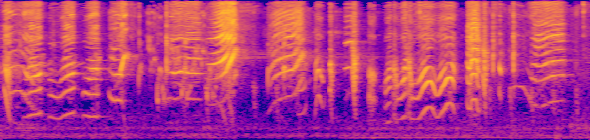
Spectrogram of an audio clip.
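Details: Pet Indian ringneck parakeet in a courtyard, talking in Urdu/Hindi: wavering, warbled voice-like phrases and sliding whistles, mixed with harsh squawks and clicks, over a low rumbling background.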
